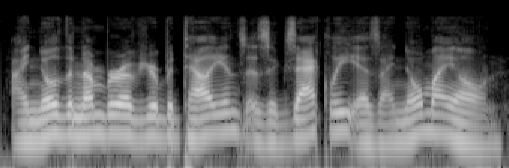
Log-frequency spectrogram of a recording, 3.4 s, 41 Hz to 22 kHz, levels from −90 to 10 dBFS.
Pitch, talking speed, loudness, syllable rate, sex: 130 Hz, 245 wpm, -18 LUFS, 5.9 syllables/s, male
